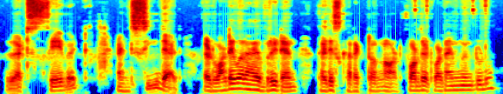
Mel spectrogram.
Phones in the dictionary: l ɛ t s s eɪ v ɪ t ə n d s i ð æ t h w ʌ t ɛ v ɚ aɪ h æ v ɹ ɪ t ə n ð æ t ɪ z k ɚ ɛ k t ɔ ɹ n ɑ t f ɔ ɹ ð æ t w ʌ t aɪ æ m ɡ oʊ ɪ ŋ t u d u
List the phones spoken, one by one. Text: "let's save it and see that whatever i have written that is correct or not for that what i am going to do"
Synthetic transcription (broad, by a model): l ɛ t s s eɪ v ɪ t ə n d s i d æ t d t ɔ t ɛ v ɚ aɪ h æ v ɹ ɪ t ə n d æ t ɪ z k ɚ ɛ k t ɔ ɹ n ɑ t f ɔ ɹ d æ t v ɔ t aɪ m ɡ oʊ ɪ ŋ t u d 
